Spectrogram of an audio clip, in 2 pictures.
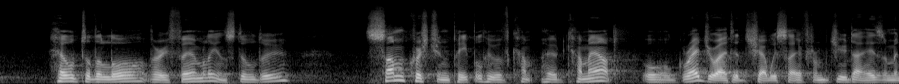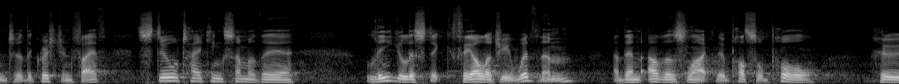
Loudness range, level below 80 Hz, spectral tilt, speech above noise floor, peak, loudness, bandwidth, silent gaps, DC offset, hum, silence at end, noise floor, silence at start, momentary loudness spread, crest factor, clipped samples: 3 LU; -62 dBFS; -6.5 dB/octave; 33 dB; -4 dBFS; -23 LUFS; 15.5 kHz; none; under 0.1%; none; 0 s; -55 dBFS; 0.5 s; 10 LU; 20 dB; under 0.1%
